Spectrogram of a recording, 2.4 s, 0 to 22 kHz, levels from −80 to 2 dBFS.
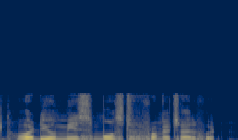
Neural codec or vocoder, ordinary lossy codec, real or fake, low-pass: vocoder, 44.1 kHz, 128 mel bands, Pupu-Vocoder; none; fake; 7.2 kHz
